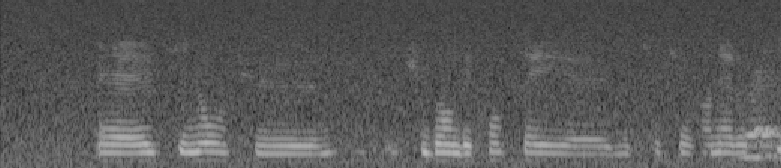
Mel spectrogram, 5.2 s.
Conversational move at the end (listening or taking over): taking over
